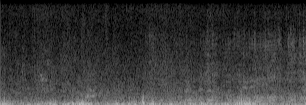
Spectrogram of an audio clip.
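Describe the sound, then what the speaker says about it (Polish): Wind gusts across an Italian harbour, buffeting the microphone as a loud, rumbling roar with uneven swells and faint water and boat noise beneath. "Wieje."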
